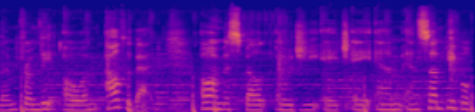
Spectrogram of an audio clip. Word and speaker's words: Ogham: have inscriptions on them from the OM alphabet Oh I'm misspelled o-g-h-a-m and some people pronounce it agum but I'm pronouncing it oh I'm and that's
